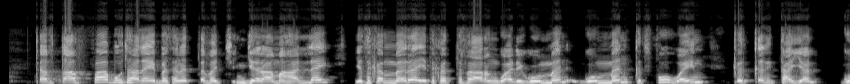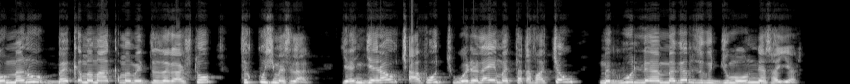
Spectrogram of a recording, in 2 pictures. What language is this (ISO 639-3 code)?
amh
